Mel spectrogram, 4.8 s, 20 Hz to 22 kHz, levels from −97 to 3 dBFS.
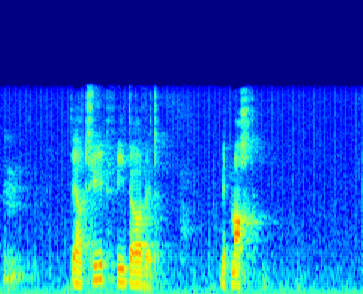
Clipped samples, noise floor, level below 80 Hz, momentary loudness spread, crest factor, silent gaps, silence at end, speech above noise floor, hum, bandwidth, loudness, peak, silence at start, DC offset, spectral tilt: under 0.1%; -57 dBFS; -60 dBFS; 22 LU; 22 dB; none; 0.85 s; 31 dB; none; 8 kHz; -28 LUFS; -8 dBFS; 0.05 s; 0.2%; -6 dB/octave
